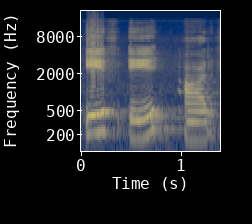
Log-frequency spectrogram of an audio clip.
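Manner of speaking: F A R spelled out very slowly, letter by letter; slow letter spelling. Shown as a demonstration. Teacher spells out F A R slowly to her students. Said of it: "हम एक word लेते हैं फार".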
